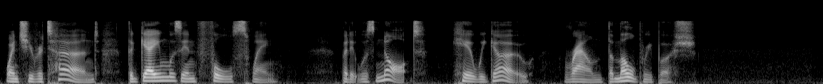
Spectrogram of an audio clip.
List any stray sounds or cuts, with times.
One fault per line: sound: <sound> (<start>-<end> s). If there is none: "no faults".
no faults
